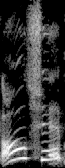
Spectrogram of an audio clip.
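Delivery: high-pitched "oh shit" of mock alarm. Viewer reacting to Wanda's threat, mock alarm. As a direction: jump up high in playful shock.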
